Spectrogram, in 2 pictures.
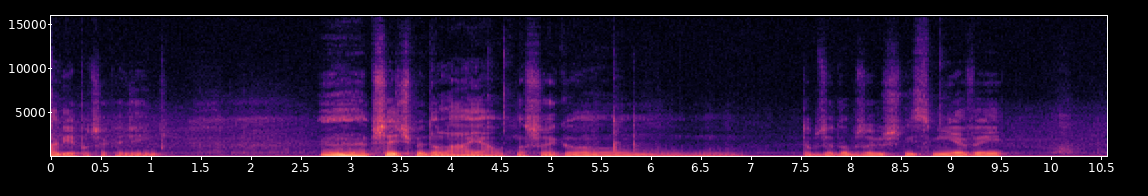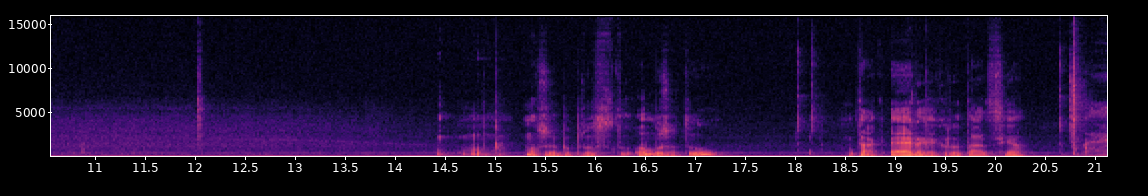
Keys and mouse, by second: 0.9 Escape, 4.6 click, 14.9 g, 19.2 r, 20.8 click.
